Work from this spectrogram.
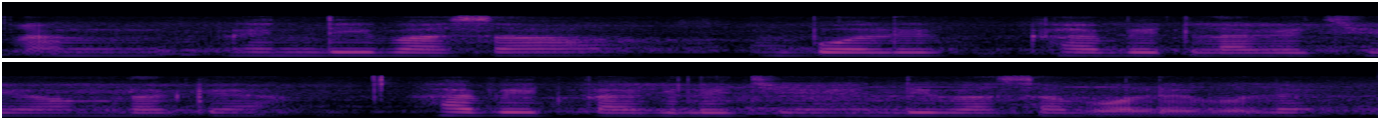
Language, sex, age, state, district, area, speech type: Maithili, female, 45-60, Bihar, Purnia, rural, spontaneous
